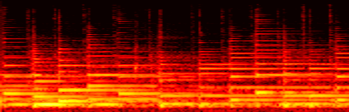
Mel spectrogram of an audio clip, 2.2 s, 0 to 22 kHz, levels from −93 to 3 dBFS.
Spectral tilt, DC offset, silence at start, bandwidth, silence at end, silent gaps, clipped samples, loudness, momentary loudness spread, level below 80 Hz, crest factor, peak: -6.5 dB/octave; under 0.1%; 0 s; 10.5 kHz; 0 s; none; under 0.1%; -24 LUFS; 9 LU; -66 dBFS; 16 dB; -8 dBFS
